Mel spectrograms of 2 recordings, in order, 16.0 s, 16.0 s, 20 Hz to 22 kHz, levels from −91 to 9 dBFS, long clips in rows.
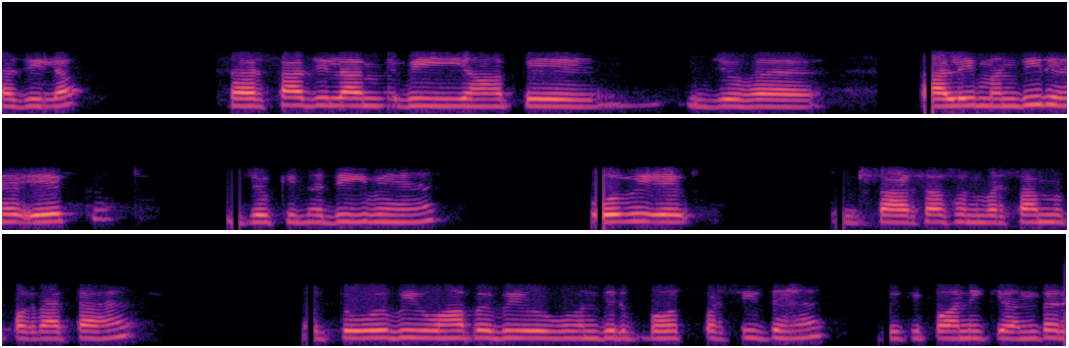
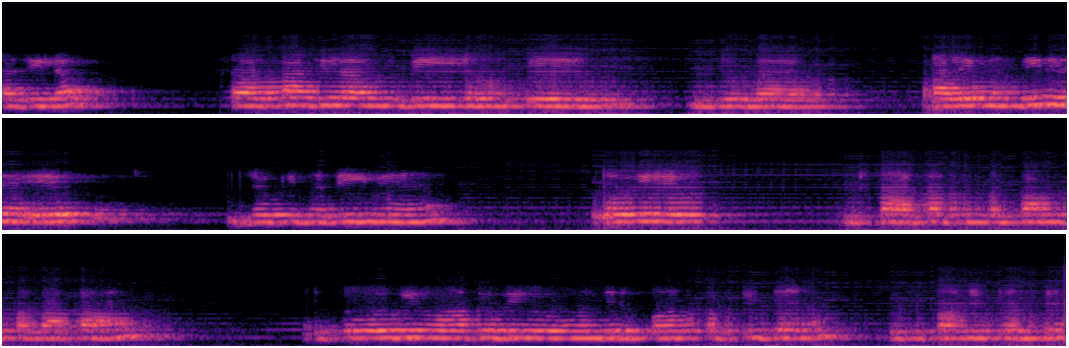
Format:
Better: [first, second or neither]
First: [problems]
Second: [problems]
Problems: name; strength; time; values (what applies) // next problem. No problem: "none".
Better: first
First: none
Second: noise reduction (neural separator model SepFormer DNS4)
